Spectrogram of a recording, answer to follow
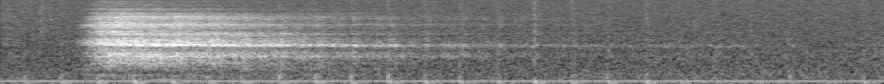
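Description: A woman's long, deep exhale, starting about half a second in and fading away over about two seconds.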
